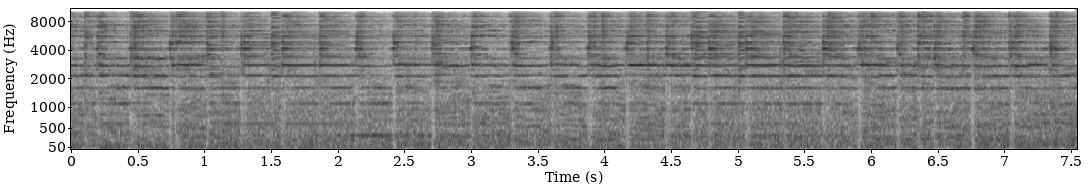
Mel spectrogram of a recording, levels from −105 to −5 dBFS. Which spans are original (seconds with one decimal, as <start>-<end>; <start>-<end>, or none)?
1.3-2.1; 4.7-5.8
